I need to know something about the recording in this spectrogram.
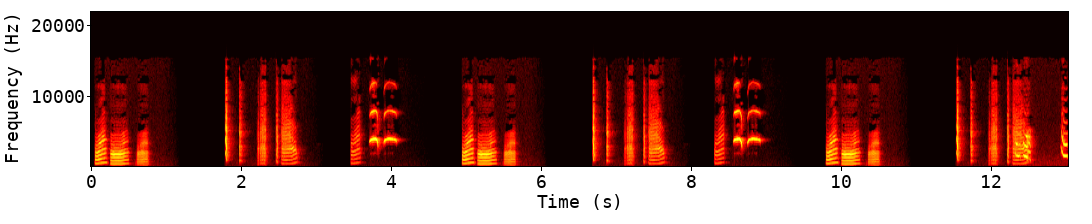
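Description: A small parrot gives short, shrill chirping calls in repeated bursts.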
